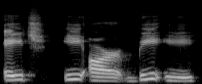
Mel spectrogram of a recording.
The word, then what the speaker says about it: herb: So it's h e r be but they still don't pronounce the h. It's still a silent h. So, you know, if you want to be really technical, it's herb is the more proper way to pronounce it, but I'm not going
